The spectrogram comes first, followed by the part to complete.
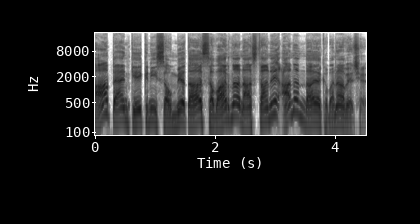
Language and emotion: Gujarati, happy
